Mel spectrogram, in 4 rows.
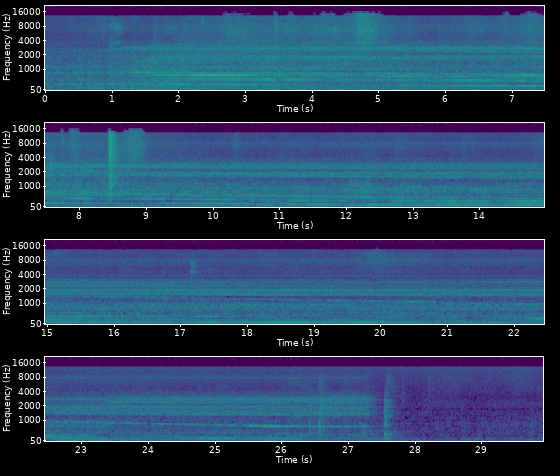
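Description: Tokyu 3000-series train's Toshiba IGBT VVVF inverter and traction motors whining under regenerative braking, several tones falling steadily in pitch as the train slows. The whine carries on down to standstill and cuts off with a click near the end as the train stops.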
